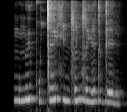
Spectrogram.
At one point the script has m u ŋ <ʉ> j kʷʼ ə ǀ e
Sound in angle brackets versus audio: correct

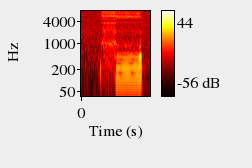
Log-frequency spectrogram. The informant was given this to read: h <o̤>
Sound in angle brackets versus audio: correct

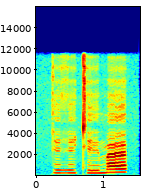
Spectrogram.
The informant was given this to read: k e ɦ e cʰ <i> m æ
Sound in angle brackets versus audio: incorrect: e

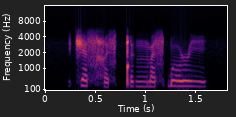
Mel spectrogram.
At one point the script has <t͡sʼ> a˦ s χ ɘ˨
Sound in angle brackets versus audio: incorrect: t͡ʃ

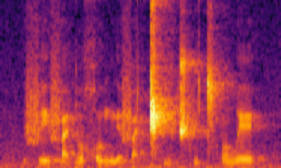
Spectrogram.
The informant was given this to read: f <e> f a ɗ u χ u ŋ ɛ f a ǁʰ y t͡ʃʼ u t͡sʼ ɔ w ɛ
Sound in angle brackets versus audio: correct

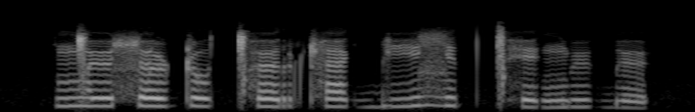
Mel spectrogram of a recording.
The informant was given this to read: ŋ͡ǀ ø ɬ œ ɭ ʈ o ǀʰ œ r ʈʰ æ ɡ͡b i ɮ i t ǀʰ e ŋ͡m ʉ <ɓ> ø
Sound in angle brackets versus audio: incorrect: ɡ͡b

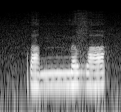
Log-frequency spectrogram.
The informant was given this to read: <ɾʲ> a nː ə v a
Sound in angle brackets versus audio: incorrect: ɾ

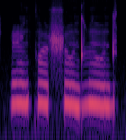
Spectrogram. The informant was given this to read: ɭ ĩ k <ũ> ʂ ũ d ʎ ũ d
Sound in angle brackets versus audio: incorrect: õ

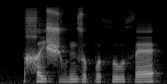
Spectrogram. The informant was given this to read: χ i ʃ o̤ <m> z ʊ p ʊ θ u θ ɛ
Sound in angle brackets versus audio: incorrect: n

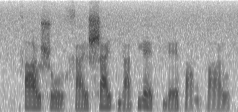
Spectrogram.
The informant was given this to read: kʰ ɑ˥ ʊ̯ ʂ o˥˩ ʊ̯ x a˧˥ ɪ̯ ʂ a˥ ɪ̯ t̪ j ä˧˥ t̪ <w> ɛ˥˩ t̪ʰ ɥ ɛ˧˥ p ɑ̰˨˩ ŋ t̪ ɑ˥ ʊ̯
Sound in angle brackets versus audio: incorrect: ɥ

